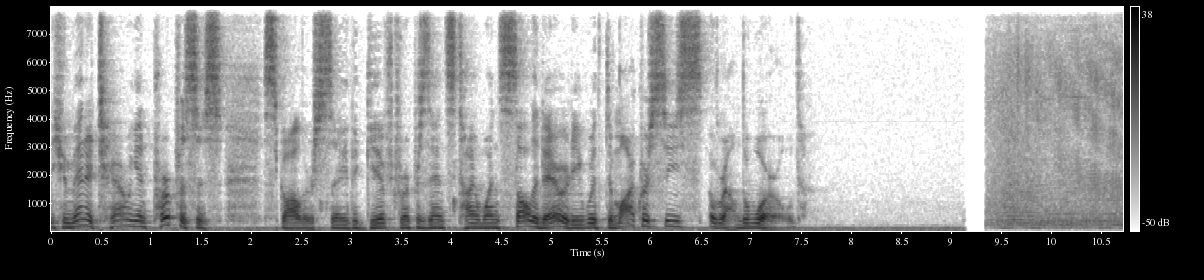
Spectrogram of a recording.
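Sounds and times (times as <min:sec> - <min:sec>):
speech: 0:00.0 - 0:07.6
drone buzzing in flight: 0:09.4 - 0:10.7.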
